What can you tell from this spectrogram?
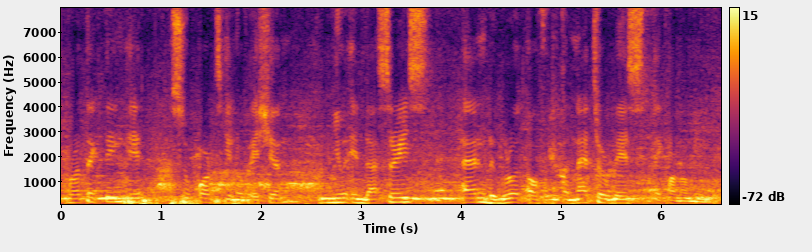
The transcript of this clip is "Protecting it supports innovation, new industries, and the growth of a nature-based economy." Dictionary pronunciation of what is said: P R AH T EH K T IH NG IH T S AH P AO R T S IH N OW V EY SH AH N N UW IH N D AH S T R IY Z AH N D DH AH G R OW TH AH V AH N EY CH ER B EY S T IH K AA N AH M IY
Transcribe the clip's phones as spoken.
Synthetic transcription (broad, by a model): P R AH T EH K T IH NG IH T S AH P AO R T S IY N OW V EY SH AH N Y UW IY N D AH S T R IY S AH N D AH G R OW T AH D AH N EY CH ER B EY S IH K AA N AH M IY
